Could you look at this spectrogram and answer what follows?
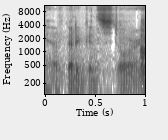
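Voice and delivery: breathy teasing whisper. Pretend. Host teasing his story in a whisper. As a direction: hush it like a secret.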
